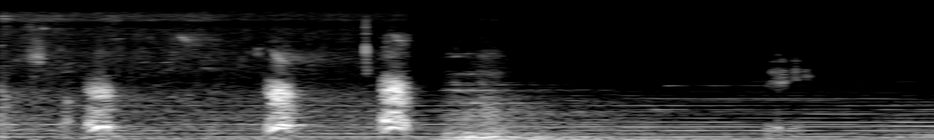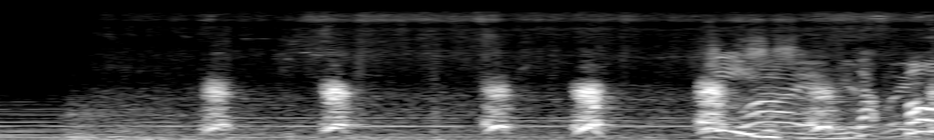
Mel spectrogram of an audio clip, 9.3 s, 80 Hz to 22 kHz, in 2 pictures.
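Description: A dog in the Kingdom Come Deliverance 2 game barks repeatedly in sharp, spaced yaps, nearby and moderately loud, with a short pause and someone talking near the end.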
